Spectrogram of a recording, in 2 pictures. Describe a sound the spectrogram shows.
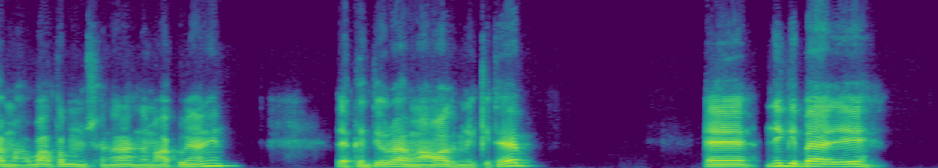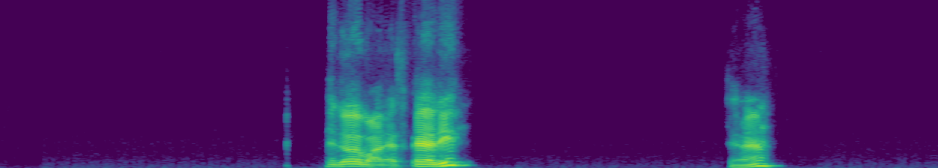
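A man speaks calmly into a microphone over an online call, in short phrases with pauses.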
